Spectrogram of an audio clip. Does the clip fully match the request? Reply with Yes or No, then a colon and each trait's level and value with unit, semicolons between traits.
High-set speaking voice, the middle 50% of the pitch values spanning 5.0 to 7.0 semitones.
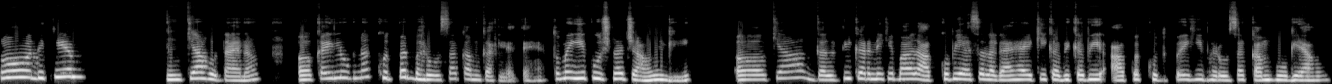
Yes: high, 225 Hz; wide, 5.5 semitones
